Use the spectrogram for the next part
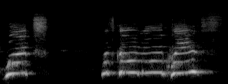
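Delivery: a shocked, scolding what; high-pitched disbelief aimed at Chris; incredulous high squeal. Real, not acted. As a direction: jump way up into a mocking falsetto.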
